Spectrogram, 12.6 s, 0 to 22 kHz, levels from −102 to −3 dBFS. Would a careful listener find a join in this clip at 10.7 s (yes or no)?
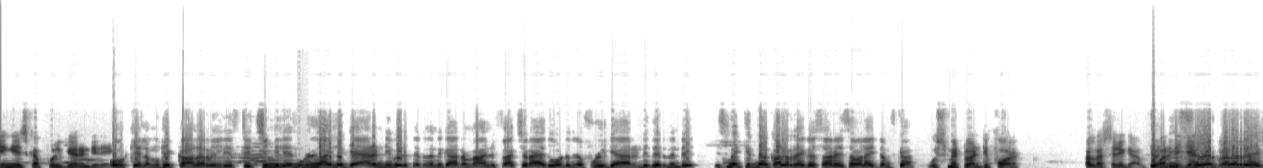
no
